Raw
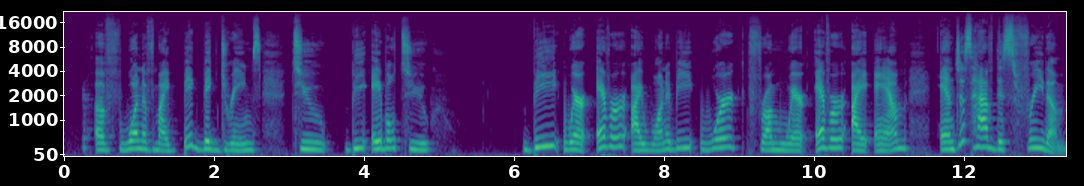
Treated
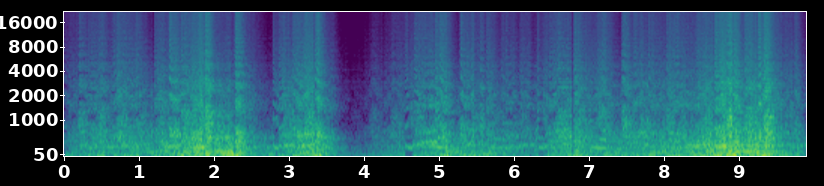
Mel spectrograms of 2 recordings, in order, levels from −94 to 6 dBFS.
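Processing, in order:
wrong playback speed 33 rpm record played at 45 rpm
high-shelf EQ 4,600 Hz +10.5 dB
in parallel at +1.5 dB: downward compressor, threshold −36 dBFS, peak gain reduction 17.5 dB
on the sum: first-order pre-emphasis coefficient 0.8
sample-and-hold swept by an LFO 32×, swing 60% 3.6 Hz
rectangular room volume 43 cubic metres, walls mixed, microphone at 3 metres
background raised ahead of every attack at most 24 dB per second
level −10.5 dB

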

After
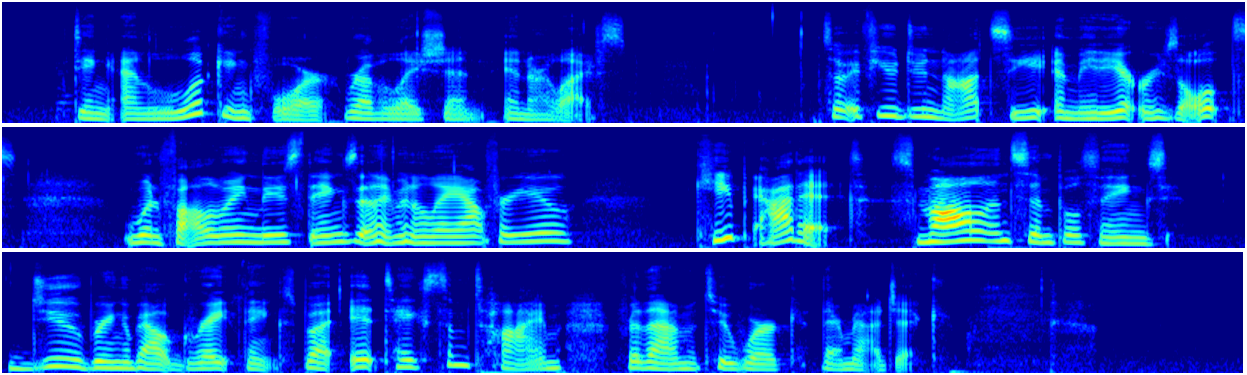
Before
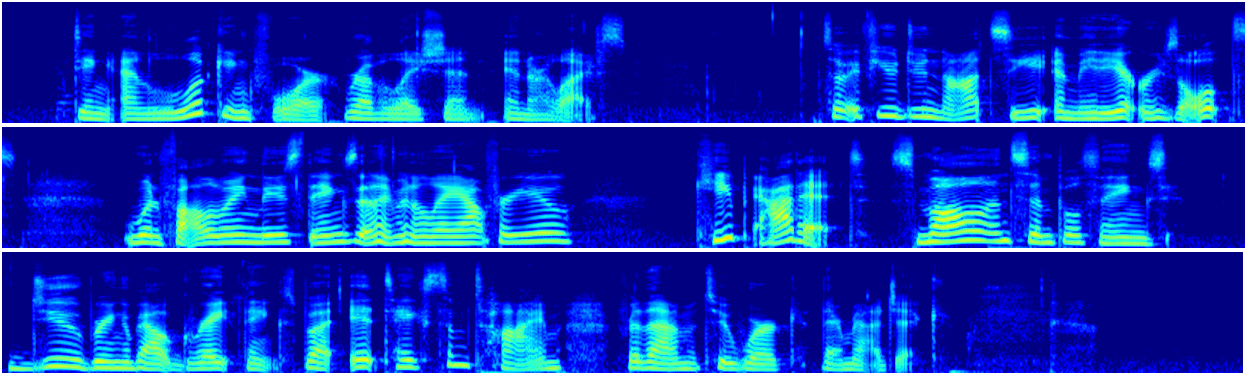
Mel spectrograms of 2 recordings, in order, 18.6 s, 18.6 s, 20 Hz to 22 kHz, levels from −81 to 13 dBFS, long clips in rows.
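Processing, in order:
0:10.39–0:11.06: graphic EQ with 10 bands 125 Hz −10 dB, 250 Hz +6 dB, 500 Hz −11 dB, 1,000 Hz +9 dB, 2,000 Hz +10 dB, 4,000 Hz −3 dB, 8,000 Hz −7 dB

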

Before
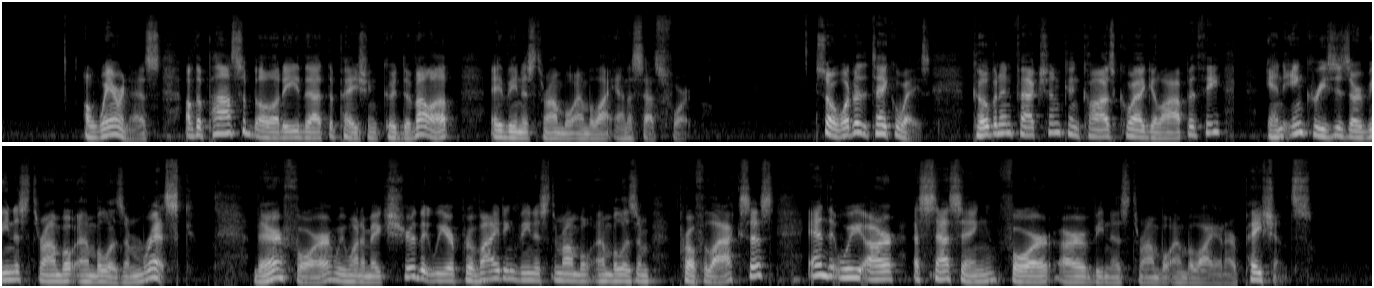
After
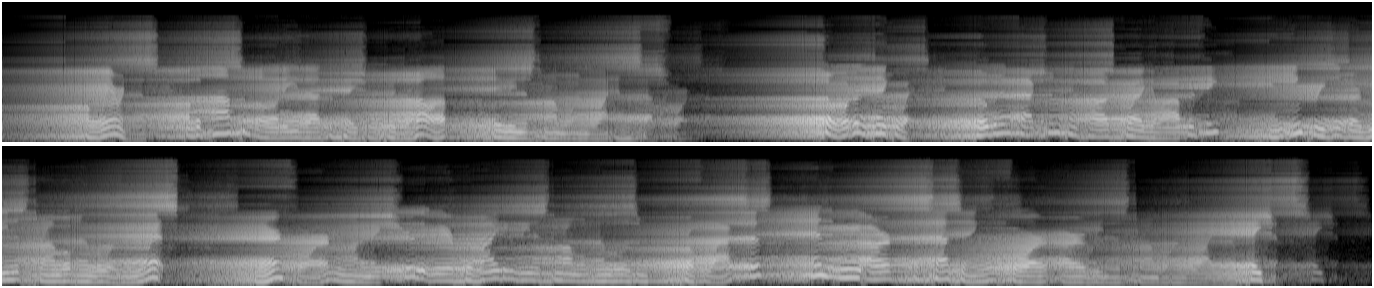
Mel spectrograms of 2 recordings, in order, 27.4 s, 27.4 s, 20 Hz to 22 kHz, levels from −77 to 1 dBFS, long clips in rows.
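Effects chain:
peak hold with a rise ahead of every peak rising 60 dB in 2.72 s
on a send: repeating echo 610 ms, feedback 18%, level −18 dB
on the sum: level +4 dB

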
